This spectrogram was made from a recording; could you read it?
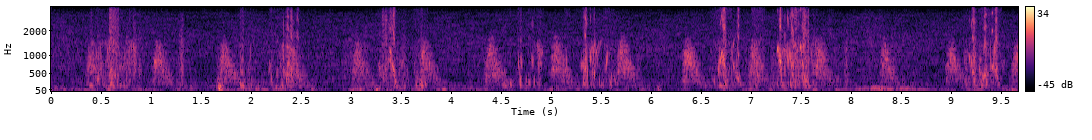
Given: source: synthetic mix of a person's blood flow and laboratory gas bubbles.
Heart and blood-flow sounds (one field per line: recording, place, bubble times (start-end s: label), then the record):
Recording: Doppler ultrasound of blood flow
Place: subclavian vein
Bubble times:
0.36-0.91 s: bubbles
1.85-2.12 s: bubbles
2.17-2.52 s: bubbles
3.27-3.79 s: bubbles
4.50-4.93 s: bubbles
5.13-5.19 s: bubbles
5.22-5.67 s: bubbles
6.58-6.96 s: bubbles
6.99-7.15 s: bubbles
7.19-7.71 s: bubbles
9.12-9.54 s: bubbles
From the record:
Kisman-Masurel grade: 332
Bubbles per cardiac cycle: rolling drumbeat, 9 or more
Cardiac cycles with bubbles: 50 to 99%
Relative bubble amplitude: moderate (0.250 to 0.450)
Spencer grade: 3 (all of the cardiac periods contain showers or single bubble signals, but not dominating or overriding the cardiac motion signals)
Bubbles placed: anywhere in the cardiac cycle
